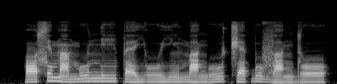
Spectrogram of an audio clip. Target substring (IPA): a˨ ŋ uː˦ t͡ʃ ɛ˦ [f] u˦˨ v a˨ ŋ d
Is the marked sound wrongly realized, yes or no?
yes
